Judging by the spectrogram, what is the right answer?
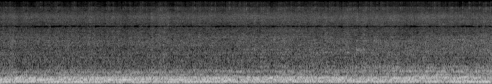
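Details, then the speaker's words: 5.3L LM7 Gen 3 LS truck engine, 140k miles, running on a test stand with new water pump, alternator and power steering pump: smooth, even idle with no knocks or ticks and no exhaust smoke; healthy idle. "this engine was well taken care of and i'll let you hear the idle here [Music] and obviously you can see that exhaust there's no smoke there's no haze there's no nothing coming out of that"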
